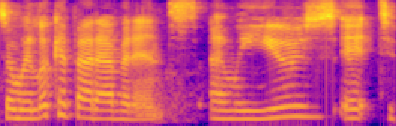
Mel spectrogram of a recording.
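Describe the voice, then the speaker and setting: An unremarkable speaking voice at a moderate pace, with lively intonation, against a quiet background. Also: woman. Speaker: science teacher. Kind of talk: lecture.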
